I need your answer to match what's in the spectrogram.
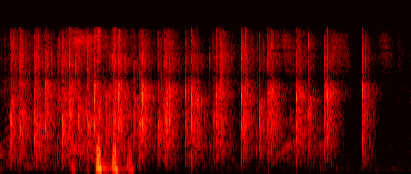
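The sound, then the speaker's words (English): An audience claps and applauds for the Lord Jesus in a dense, irregular patter of sharp slaps that thins out toward the end, with a few raised voices briefly mixed in near the middle. “Clap for the Lord Jesus.”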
